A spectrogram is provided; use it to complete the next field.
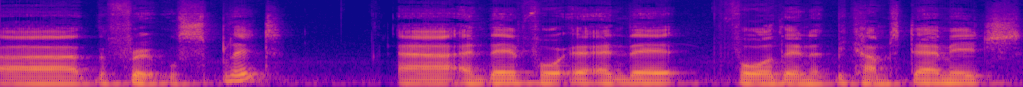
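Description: An Australian-accented man at medium pitch, monotone and flat, at a moderate pace, on a very clean recording with a silent background. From Western Australia (Exmouth). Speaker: farmer and garden enthusiast, former chef. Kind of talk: casual interview.

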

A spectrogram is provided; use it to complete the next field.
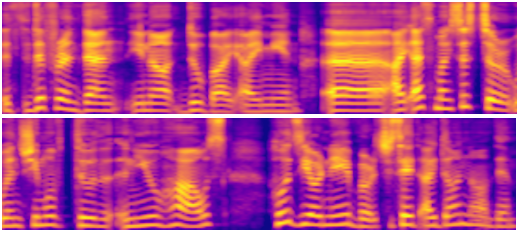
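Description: A woman with an Arabic accent and fairly high pitch speaks at a moderate pace with ordinary pitch variation, in a very clean recording with a silent background. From Saudi Arabia, Eastern Province. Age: 30s. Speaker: Arabic language teacher. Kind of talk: casual interview chat. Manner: halting, many fillers.

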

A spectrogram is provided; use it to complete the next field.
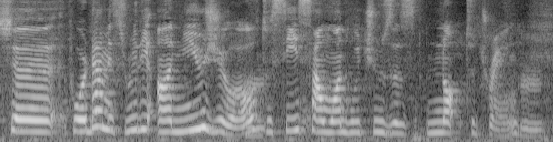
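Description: A woman with a high voice talks at a moderate pace against noticeable background noise. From Turkey. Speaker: podcast co-host. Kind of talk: casual chat. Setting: cafe.

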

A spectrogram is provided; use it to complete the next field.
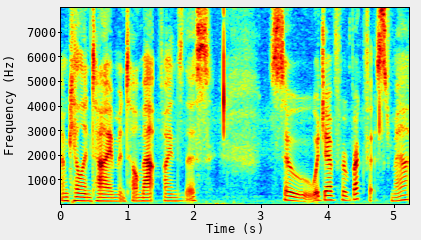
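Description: The woman's pitch is very deep and low. She speaks at a very slow pace. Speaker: podcast co-host. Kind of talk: casual chat. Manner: animated.

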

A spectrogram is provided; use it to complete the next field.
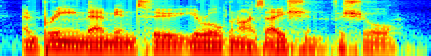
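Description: A man with an Australian accent and a fairly low pitch talks at a moderate pace in a very clean recording with a silent background. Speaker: army veteran and business owner. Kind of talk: casual chat.

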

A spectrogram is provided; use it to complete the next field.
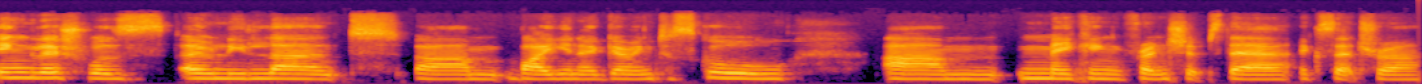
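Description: At a very slow pace, a woman speaks at a medium pitch in a flat monotone. The background is quiet. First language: Bulgarian. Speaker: multilingual guest. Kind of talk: casual chat.

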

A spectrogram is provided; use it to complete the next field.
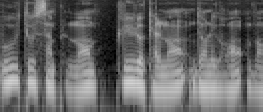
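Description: Recorded with a dry, close sound, no echo and a quiet background, a man speaks at medium pitch and a moderate pace, his tone dark and mellow and his intonation fairly even. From northern France. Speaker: volunteer podcast editor. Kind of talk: self-introduction.

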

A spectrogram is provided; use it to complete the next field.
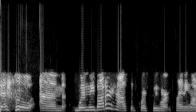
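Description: A woman with an unremarkable speaking voice and an American accent talks at a fairly quick pace with lively intonation. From North Carolina, Wilmington. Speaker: mother of three, podcast guest. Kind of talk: casual interview chat.

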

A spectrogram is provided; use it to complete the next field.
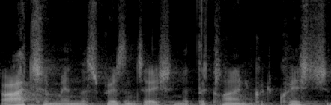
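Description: Here a man is talking. There is a somewhat breathy quality to his voice. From South Africa, Johannesburg. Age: 30s. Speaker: podcast host. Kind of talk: solo podcast monologue. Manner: hesitant with fillers.

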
